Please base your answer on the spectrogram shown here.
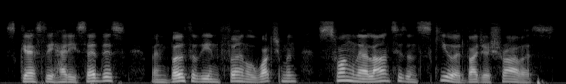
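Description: A man reading a Buddhist tale as an audiobook, with a solemn, measured, theatrical storytelling delivery. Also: mid-range voice, lively intonation, no room sound, muffled recording. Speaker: audiobook narrator. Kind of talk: scripted literary narration of a Buddhist tale.

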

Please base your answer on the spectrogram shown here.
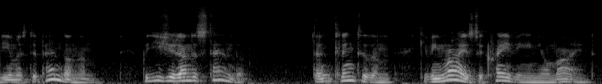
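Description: Calm monk with mellow, husky voice. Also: male voice. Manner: calm, deliberate reading with lively pitch on key words. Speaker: monk reading Dhamma talks. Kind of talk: measured reading of a Buddhist teaching.

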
